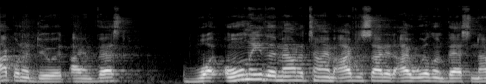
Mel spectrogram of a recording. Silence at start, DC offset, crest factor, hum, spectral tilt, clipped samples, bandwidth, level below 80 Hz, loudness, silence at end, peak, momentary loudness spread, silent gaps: 0 s; under 0.1%; 14 dB; none; -6.5 dB/octave; under 0.1%; 15.5 kHz; -60 dBFS; -15 LUFS; 0 s; 0 dBFS; 6 LU; none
